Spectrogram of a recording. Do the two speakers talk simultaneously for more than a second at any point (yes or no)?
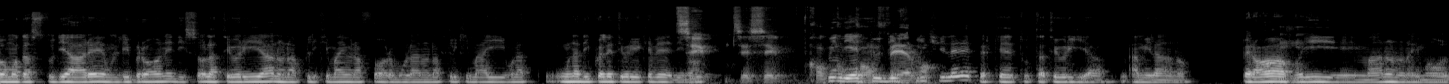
yes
